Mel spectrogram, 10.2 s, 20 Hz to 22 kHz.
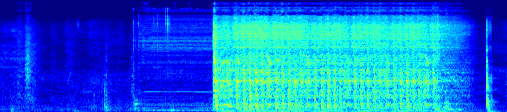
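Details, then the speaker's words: Holden VY Calais L67 drift car engine, rough idle and low power after track use, DFI module unplugged for no-spark cranking: about five seconds of uneven, lumpy cranking with a wallop; at least one cylinder, likely number 3, faulty. "So hearing that wallop in it, it tells you that there's something definitely not right on at least 1 cylinder."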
